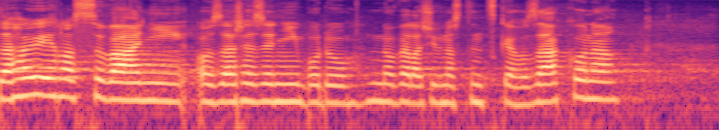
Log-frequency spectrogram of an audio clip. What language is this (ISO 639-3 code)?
ces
